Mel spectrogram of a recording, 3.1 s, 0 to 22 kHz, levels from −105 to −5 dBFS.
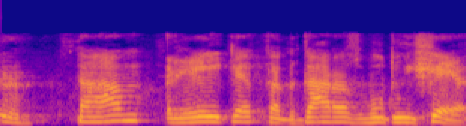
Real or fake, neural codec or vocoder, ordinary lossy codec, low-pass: fake; codec, 16 kHz, 4 kbps, FreqCodec, smaller model; AAC, 64 kbps; 7.2 kHz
